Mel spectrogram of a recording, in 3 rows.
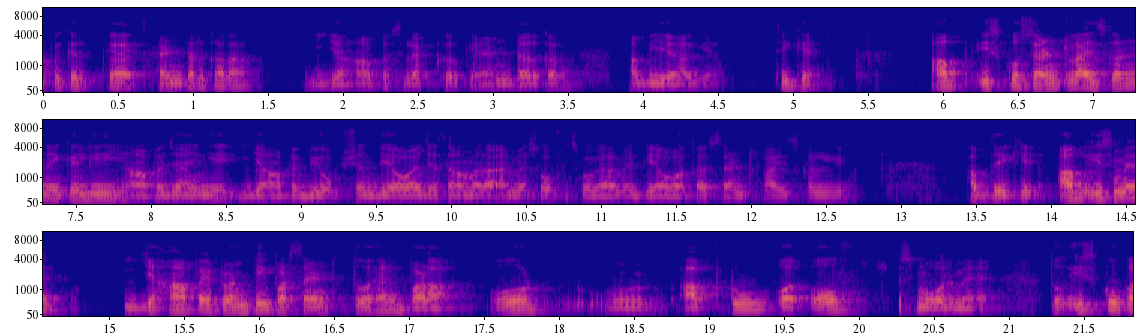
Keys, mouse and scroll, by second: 2.0 click, 3.7 scroll down 1, 5.2 click, 5.7 scroll up 1, 7.0 click, 13.1 scroll down 1, 15.2 scroll up 1, 19.6 scroll down 1, 20.7 scroll down 1, 21.6-21.8 scroll up 1.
